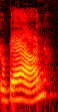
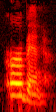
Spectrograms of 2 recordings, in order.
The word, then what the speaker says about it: urban: example the word urban we don't say urban we say urban repeat after me urban we stress this part and we reduce this part if you say urban once again it sounds like a completely different word it's very important to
